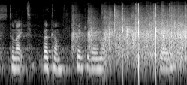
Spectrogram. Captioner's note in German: Applaus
